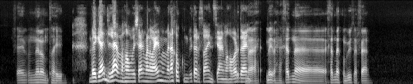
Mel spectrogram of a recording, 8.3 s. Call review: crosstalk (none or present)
none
